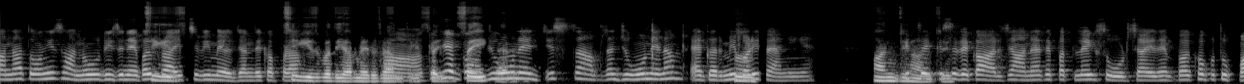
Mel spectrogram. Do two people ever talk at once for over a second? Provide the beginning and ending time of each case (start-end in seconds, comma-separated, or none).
3.8-5.2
